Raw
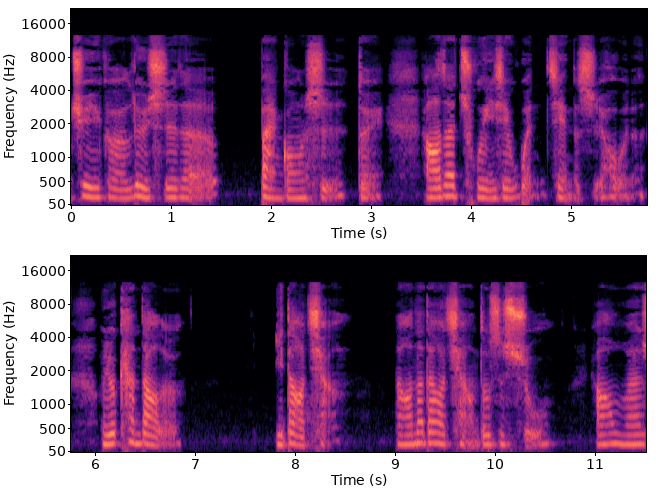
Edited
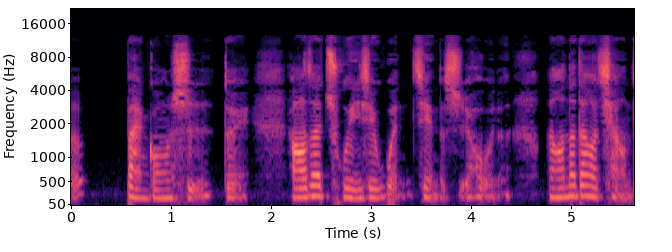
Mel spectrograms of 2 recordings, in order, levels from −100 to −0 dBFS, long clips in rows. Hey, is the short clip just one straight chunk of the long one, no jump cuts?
no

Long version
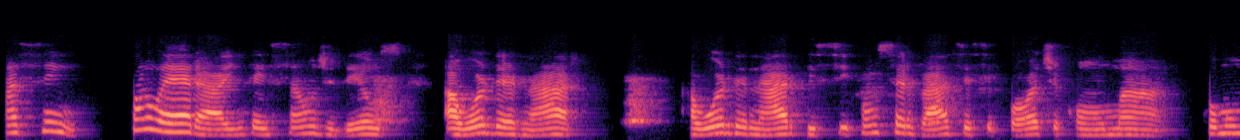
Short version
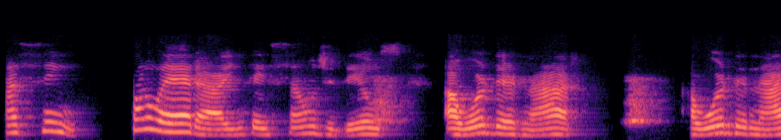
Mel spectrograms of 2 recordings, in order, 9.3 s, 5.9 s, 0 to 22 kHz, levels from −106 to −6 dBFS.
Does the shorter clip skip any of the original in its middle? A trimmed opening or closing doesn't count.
no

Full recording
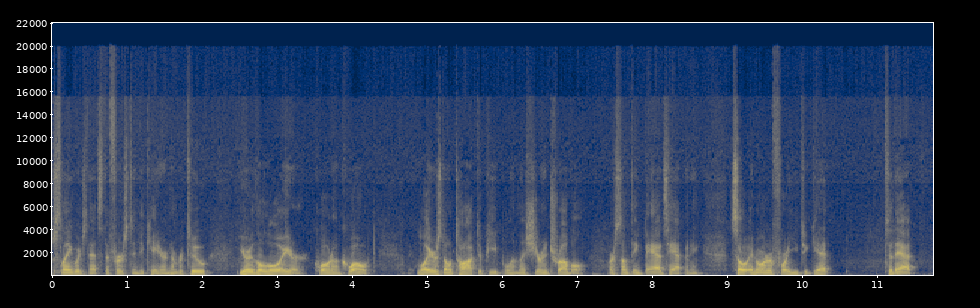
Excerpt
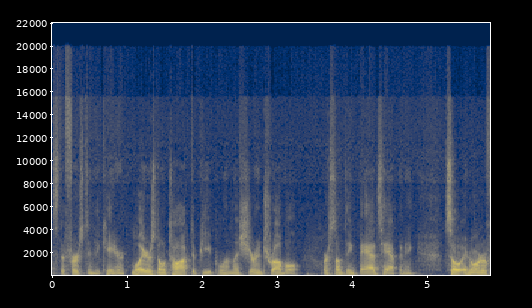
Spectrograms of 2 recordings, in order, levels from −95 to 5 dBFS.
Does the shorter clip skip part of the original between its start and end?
yes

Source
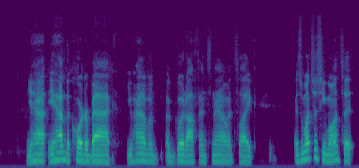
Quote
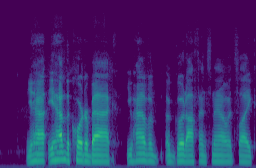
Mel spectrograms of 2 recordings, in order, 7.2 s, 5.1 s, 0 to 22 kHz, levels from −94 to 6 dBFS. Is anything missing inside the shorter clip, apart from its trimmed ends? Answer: no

